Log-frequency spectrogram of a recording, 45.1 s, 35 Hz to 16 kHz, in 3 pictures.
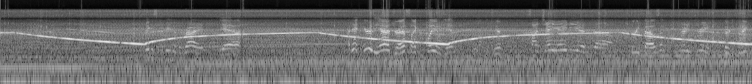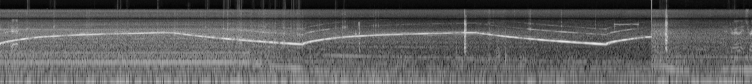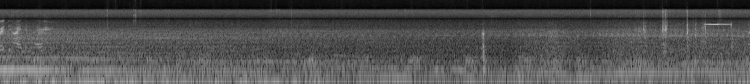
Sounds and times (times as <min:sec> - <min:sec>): Speech: 0:02.9 - 0:04.8, 0:06.9 - 0:09.1, 0:09.8 - 0:15.5, 0:29.6 - 0:31.1.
